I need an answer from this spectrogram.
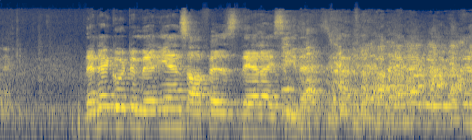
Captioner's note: laughing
